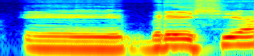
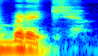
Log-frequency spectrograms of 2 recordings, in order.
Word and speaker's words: Breccia: a otras obras foráneas tal vez el apellido algunos si les suena grecia algunos también lo nombran como grecia pero de esta forma pues digamos que la pronunciación debería ser brecha no es un apellido de origen italiano y por aquí está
